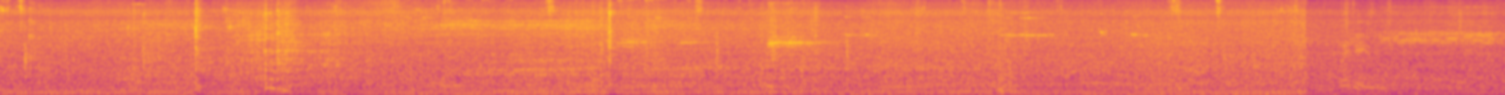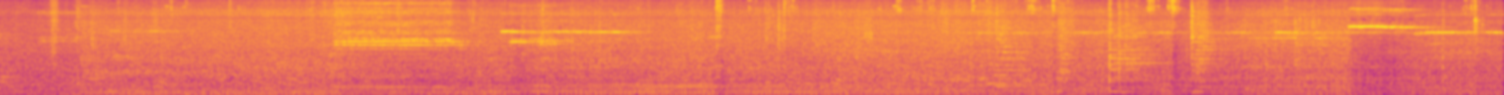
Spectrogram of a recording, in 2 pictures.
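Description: Roadside traffic running past, with vehicle horns honking twice: once about halfway through and again a few seconds later. Voices murmur underneath, and steel pots and ladles clink.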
